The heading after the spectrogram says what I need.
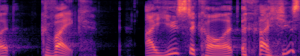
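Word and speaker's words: kveik: What do you call it? I call it kvik. I call it kvike.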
